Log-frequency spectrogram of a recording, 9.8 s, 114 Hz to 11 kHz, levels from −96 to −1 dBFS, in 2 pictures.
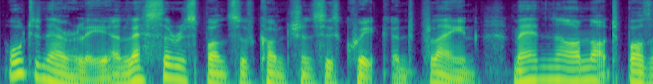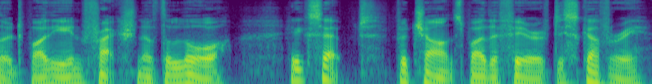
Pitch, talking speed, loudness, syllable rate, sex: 100 Hz, 165 wpm, -18 LUFS, 5.3 syllables/s, male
